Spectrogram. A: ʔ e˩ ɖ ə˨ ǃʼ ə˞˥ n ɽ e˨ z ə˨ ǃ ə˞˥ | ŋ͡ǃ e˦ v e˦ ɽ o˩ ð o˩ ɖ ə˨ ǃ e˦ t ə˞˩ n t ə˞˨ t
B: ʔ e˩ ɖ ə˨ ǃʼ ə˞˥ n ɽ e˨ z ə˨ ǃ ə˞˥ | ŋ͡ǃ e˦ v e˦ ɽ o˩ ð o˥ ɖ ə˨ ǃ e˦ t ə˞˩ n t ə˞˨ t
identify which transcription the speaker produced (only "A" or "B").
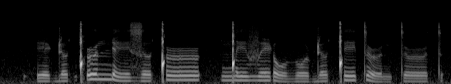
A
